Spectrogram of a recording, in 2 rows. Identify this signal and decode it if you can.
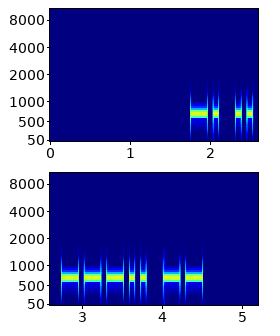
Morse code, heard as a keyed tone, about 17 wpm, 700 Hz. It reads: NI8M
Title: USA Call Signs - 4 Characters - 17wpm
